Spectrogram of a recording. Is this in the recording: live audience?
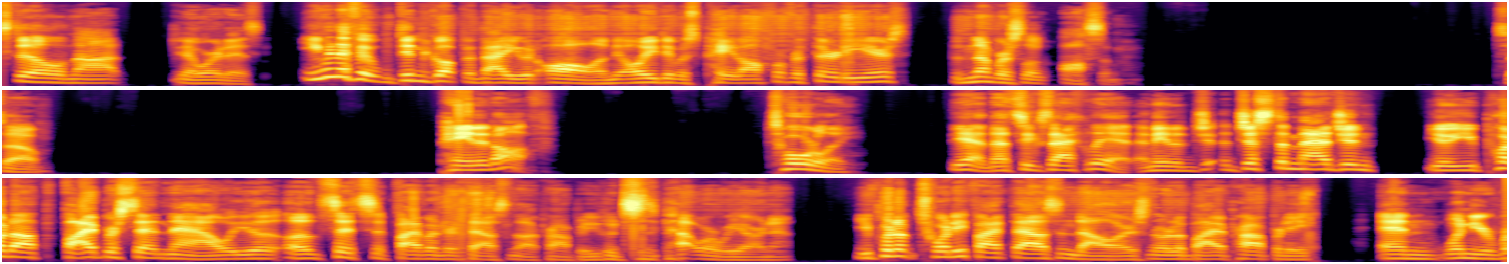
yes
